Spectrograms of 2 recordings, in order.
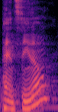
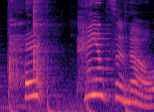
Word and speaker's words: Pansino: show I've been on there like Rosanna pansino and I should know where the emphasis goes on the second syllable basic padula they do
